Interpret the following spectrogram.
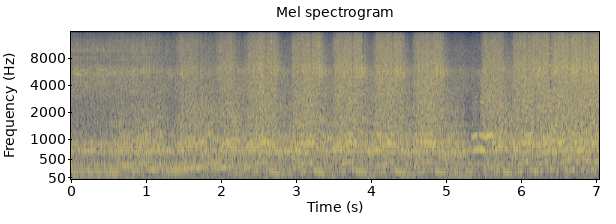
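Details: Café scrambler motorcycle running for the first time in 21 years after a carb rebuild and rewiring: revs swing up and down in repeated blips with an uneven, stumbling beat. Strange misfire; owner suspects flooding or fuel not yet through, unconfirmed.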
